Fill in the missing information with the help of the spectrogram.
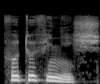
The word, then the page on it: photo-finish: francais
